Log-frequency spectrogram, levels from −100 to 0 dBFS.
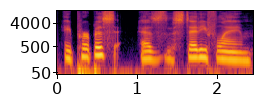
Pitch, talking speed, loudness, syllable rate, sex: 175 Hz, 145 wpm, -18 LUFS, 5.1 syllables/s, female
